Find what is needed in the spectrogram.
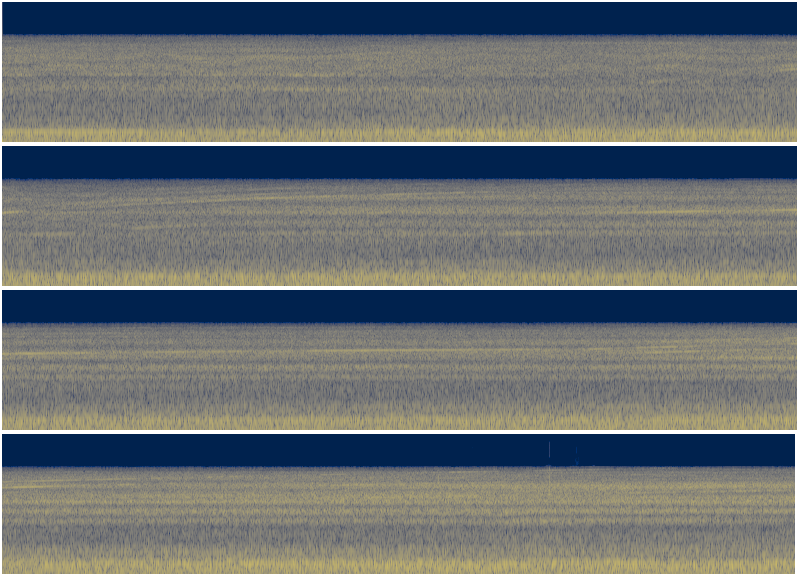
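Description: Rear-engined regional jet's turbofan engines running loud and steady during push-back. From about eight seconds in, a whine climbs slowly in pitch for some fifteen seconds, and the sound grows a little louder in the last third, as an engine spools up.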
